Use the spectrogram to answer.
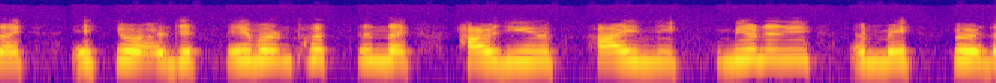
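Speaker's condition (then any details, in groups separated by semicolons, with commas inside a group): Cerebral palsy, spastic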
